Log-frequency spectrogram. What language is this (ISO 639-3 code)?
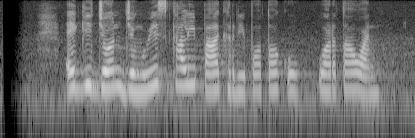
sun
